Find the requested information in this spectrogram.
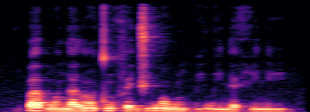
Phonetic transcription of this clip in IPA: k͡pa˦bɔ̃˧na˧ lɔ̃˦tũ˦˨ fɛ˧d͡ʒi˦wɔ̃˦˨ wũ˧ k͡pi˨wi˨˦nɛ˧ hi˧ni˧

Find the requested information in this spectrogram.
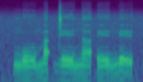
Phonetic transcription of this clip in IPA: ŋo˨ʊ̯mä˦ʔ de˨ɪ̯ nä˨ʔe˨ɪ̯ŋḛ˦˨ɪ̯

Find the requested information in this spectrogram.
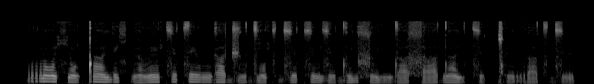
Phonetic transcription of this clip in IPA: rɔ̃˦çɔ̃˨ǃã˦ je˦çɡã˨ lẽ˦t͡sʏ˦t͡se˦u̯ ŋɡa˦d͡ʒɯ˨d͡zɔ̃˨t͡s d͡zʏ˦ t͡sʏ˦nzʏ˨dɯ˦j ɬɯ˨jnda˨ ɬa˨˦dã˦˨jt͡sʏ˨ ǀʰʏ˨ra˨t͡sd͡zʏ˨

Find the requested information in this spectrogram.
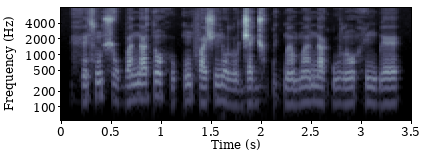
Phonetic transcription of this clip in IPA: hɛ̃˨sũ˧ ʃo˨ba˨˦ na˦tɔ̃˦˨ hu˨kũ˧ fa˨ʃĩ˧ɾo˨ lo˨d͡ʒa˨˦d͡ʒu˧ k͡pi˦ɡ͡bã˧ bã˦ na˧k͡pu˨lɔ̃˧ hĩ˦ɡ͡bɛ˦

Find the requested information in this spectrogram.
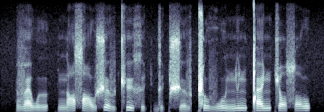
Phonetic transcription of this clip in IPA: væ˨wɯ˨˩˦ | næ˩˥sˤæ˨˩˦wʃø˥˩vcʰy˥˩ xy˨cɡy˨˩˦cʃø˨˩˦vǁu˥˩v wu˥˩ ɲɯ˥ɲǃæ˥ɲcy˥˩sˤy˥w

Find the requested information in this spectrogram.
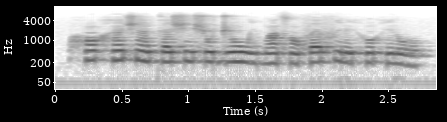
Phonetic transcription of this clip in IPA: hɔ̃˦ hɛ̃˦ʃɛ̃˦˨ kɛ˨˦ʃi˧ʃu˧ d͡ʒũ˧ wi˨bã˧ sɔ̃˨fɛ˨˦ fi˦˨ɾĩ˨hũ˧hĩ˧ ɾu˨

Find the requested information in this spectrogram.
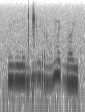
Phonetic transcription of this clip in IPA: nʲə̤ŋnidɡ͡ǁi̤ rɔ̤me ɡ͡bəj

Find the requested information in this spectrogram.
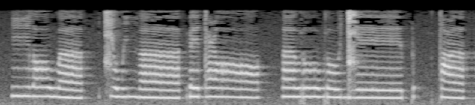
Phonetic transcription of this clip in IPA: iːlɔːwɐ | t͡ɕowiŋɐː | ɽedʕɔː | ɐːu̯ɾoːwɾou̯ d͡ʑeːp | tˤɐ

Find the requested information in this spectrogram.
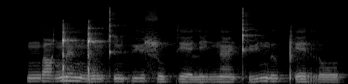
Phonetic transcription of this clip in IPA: ŋʷɑ˧ŋ͡ǃø˦ŋ͡ǃõ˧kʼĩ˧ py˧ ɬu˨ke˨li˨ næ̃˨kʼy˨˦nɯ˧ pʼe˧ ro˧

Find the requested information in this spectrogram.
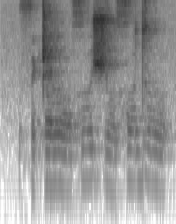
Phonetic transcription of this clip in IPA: θə˨ ʈɛ˧loː˨xʊː˦ ʃʊː˨xo˦dʊː˦˨

